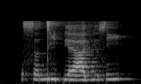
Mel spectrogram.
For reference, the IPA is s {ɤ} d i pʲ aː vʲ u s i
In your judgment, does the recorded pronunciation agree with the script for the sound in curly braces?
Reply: yes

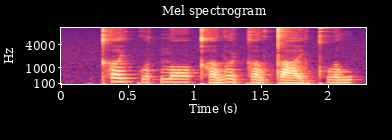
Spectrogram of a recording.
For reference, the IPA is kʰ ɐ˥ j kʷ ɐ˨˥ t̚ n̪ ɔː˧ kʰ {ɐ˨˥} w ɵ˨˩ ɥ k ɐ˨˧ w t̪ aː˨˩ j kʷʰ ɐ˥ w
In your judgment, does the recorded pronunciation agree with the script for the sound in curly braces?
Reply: yes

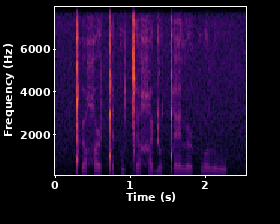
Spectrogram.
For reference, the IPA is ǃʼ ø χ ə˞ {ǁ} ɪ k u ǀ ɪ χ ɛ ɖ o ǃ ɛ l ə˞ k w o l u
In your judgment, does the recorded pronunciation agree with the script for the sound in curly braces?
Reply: no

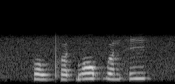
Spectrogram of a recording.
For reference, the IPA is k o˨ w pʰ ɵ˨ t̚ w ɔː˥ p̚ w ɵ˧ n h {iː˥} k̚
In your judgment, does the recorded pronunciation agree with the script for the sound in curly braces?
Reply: yes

